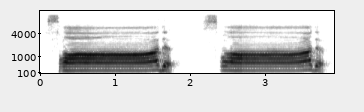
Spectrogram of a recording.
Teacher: জিহ্বার আগা, সামনে, নিচে, দুই দাঁতের পেট ও আগার সাথে লাগাবো। ঠিক আছে, লাগিয়ে মোটা আওয়াজে আমরা চার আলিফটা নিয়ে উচ্চারণ করব।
